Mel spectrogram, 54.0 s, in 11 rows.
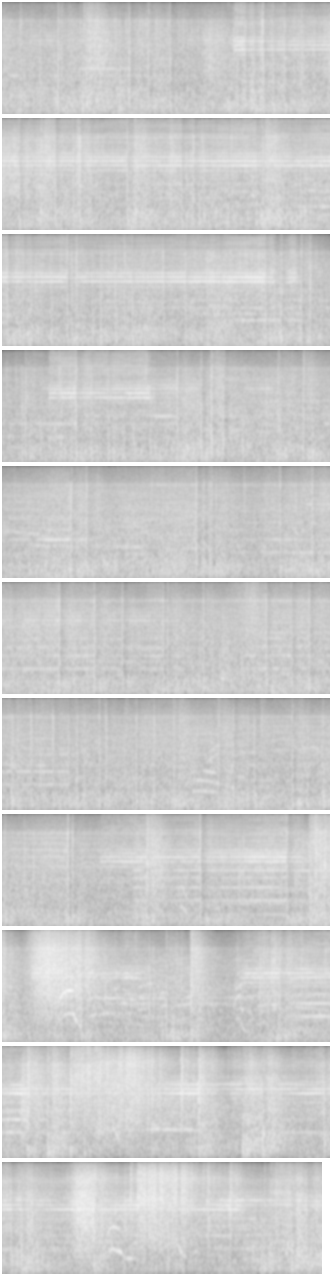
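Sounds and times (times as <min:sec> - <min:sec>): fireworks crackling and banging: 0:00.0 - 0:54.0.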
